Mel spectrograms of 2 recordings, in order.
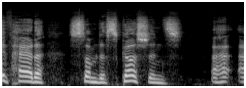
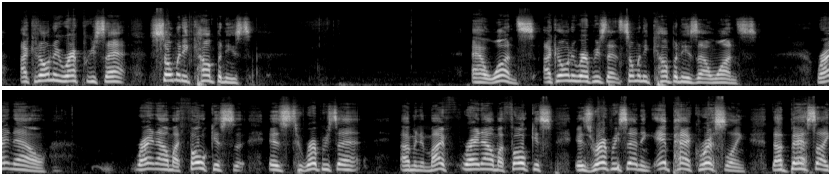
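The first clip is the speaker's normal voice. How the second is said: plain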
